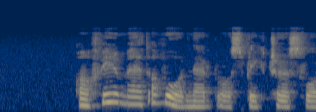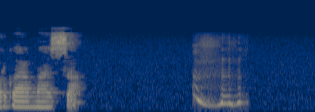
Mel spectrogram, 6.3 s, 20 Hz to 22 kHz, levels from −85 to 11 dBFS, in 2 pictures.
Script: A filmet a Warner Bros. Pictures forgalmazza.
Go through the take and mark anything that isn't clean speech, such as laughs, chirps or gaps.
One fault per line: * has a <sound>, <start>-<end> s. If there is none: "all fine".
* has a laugh, 5.1-5.7 s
